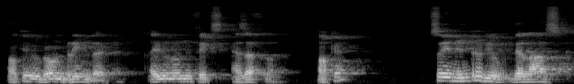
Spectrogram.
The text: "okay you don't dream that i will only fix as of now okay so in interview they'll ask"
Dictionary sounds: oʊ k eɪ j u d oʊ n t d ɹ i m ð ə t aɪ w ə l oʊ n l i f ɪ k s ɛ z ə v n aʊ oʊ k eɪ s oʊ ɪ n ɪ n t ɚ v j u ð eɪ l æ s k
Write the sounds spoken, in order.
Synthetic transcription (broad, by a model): oʊ k eɪ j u d oʊ n t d ɹ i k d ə t aɪ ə n oʊ n l i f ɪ k s ɛ z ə p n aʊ oʊ k eɪ s oʊ ɪ n ɪ n t ɚ v j u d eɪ l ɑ s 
